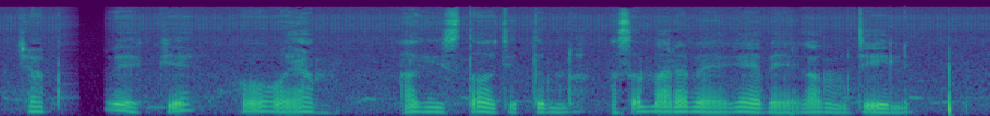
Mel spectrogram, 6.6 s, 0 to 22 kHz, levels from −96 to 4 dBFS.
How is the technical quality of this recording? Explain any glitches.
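The speech is marred by two dropouts, both AAC frame loss with concealment. From 0.41 to 0.76 s, just before "che kakoyam akiistoji timdo", roughly 0.28 s of coded audio is missing, which fits about 13 lost frames. The decoder repeats the last good spectrum with randomised phase, so the sound turns smeared and noisy, sags in level, then recovers. On a spectrogram the harmonics blur into a flat, decaying smudge. A shorter gap at 5.27 to 5.33 s, after "kakoyam akiistoji timdo asimorebegei", is a brief phasey blip, visible as a narrow smeared strip on the spectrogram.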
